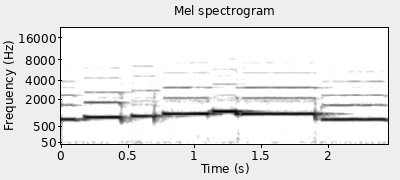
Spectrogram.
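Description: Soprano recorder playing a hymn melody in separate tongued notes. The line climbs step by step to its highest note about halfway through, steps back down one note, then drops to a held lower note near the end.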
